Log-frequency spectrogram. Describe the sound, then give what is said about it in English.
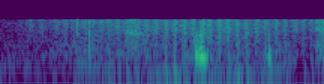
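A voice imitates a snake's hiss: soft, breathy hissing bursts that swell near the end, fairly quiet, with no words spoken. “I am a snake.”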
